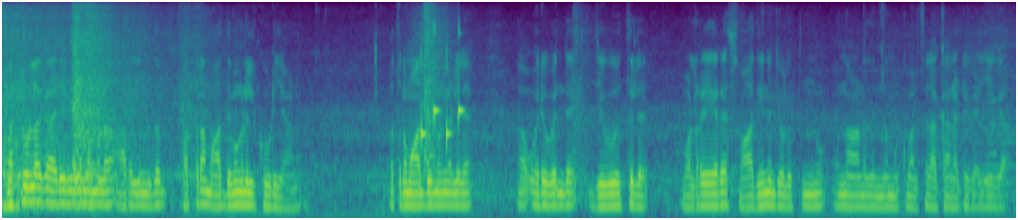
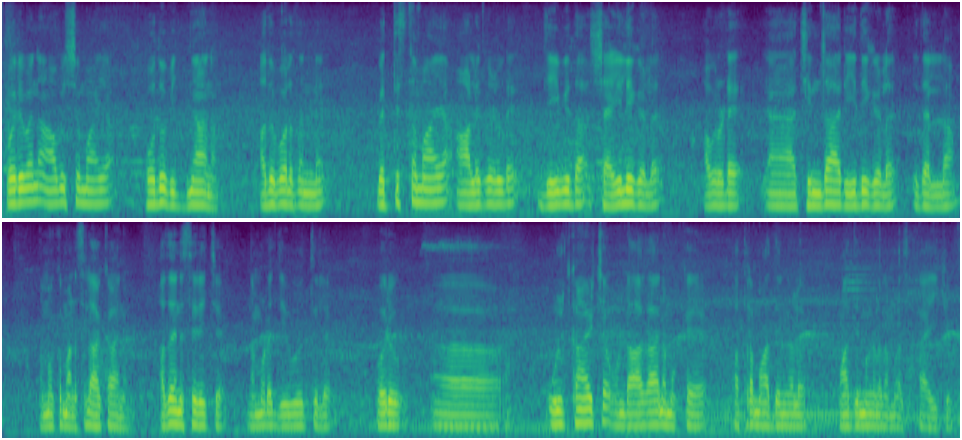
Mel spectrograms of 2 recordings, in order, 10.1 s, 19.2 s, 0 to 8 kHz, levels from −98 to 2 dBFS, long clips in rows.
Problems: constant background noise, low volume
